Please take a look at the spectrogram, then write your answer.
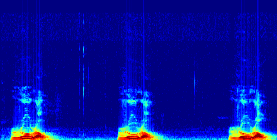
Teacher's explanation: the stress is on the first R, the first syllable, rural. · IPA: /ˈrʊrəl/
